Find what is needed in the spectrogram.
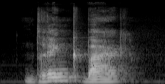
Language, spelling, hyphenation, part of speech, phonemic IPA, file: Dutch, drinkbaar, drink‧baar, adjective, /ˈdrɪŋk.baːr/, Nl-drinkbaar.ogg
- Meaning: drinkable, potable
